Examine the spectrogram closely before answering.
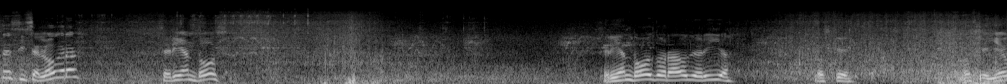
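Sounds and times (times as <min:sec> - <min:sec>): ocean surf washing: 0:00.0 - 0:10.0
wind on microphone: 0:01.1 - 0:06.4, 0:07.7 - 0:10.0.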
